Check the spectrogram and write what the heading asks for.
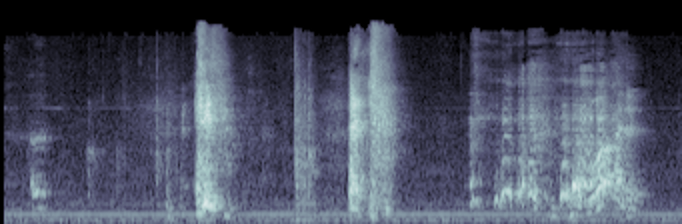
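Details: A baby sneezes, then laughs: two sharp sneezes followed by babbling and giggles; sneezing.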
